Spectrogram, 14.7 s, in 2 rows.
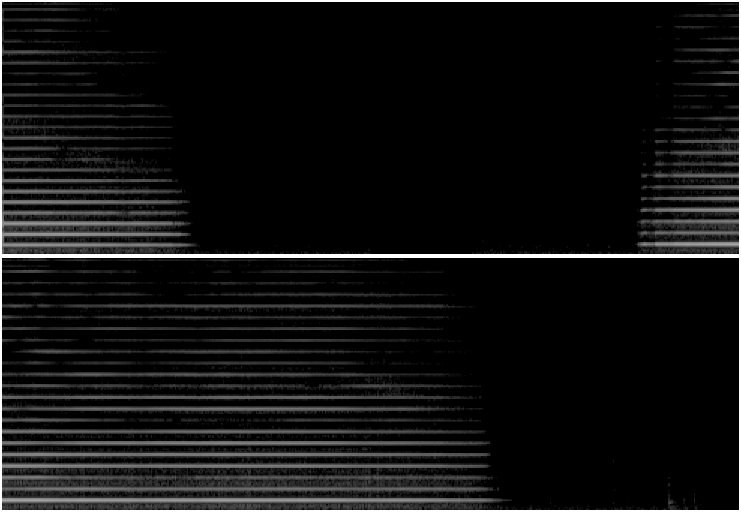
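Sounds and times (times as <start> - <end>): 
bowed violin on the E string: 0.0 - 1.8, 6.4 - 12.2.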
